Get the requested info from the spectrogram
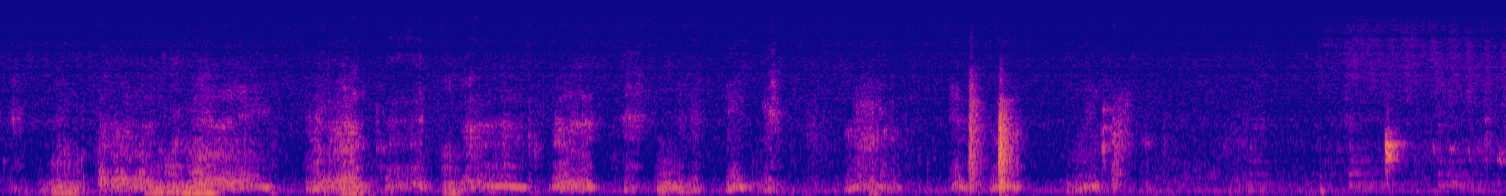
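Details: Boxer named $amson and Chorkie named BELLA, a rescued dog, playing rough indoors at home; low rumbling growls in uneven bursts, about sixteen a minute, with sharp yips and scuffling near the end and a faint voice.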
